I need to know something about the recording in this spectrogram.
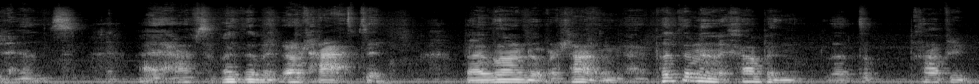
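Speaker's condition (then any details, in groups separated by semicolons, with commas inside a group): Brain injury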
